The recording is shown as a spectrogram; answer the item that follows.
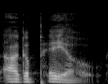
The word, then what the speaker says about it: agape: And then there's the word agape, or some people pronounce it agapeo.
